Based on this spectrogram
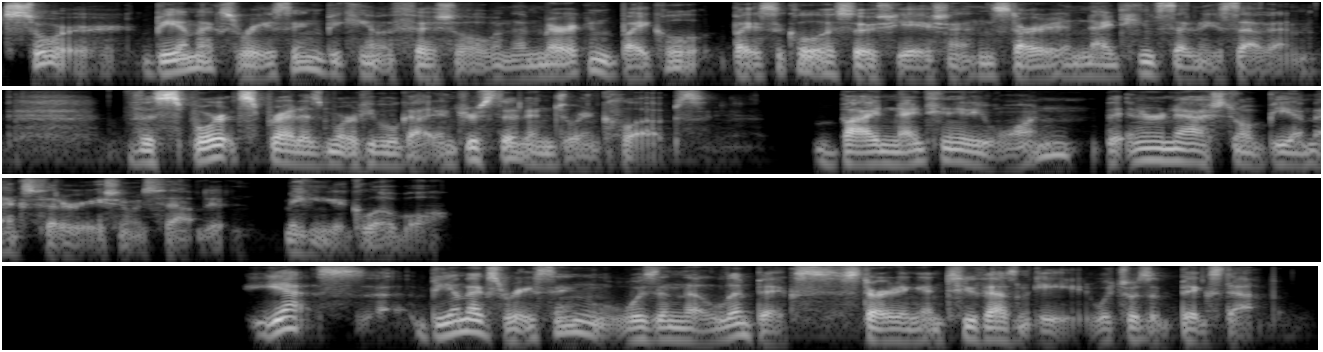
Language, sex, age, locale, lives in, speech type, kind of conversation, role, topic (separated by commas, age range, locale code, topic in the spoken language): English, male, 40-44, en-US, United States, read, expert-assistant, expert, The history of BMX biking and its evolution.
